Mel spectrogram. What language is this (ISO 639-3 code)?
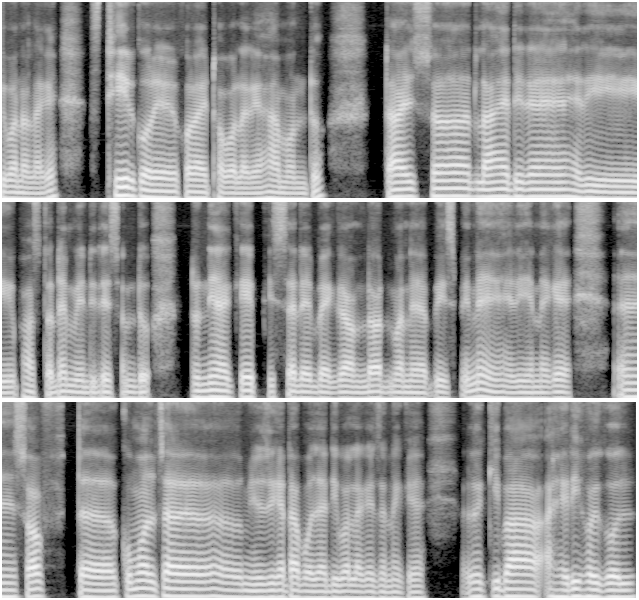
mrr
